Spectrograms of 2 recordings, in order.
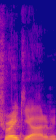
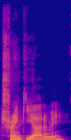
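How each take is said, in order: First: The word is said without an n sound. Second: The word is said with an n sound. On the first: The speaker calls it right. "I'm saying it with no N" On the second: The speaker calls it wrong. "You're saying it with an N"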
